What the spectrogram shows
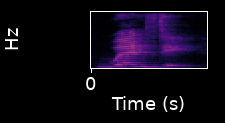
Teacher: We do not pronounce the D in it.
